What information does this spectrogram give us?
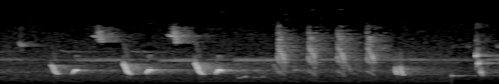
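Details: Nightingale song at night among forest trees: repeated pairs of loud sharp descending notes with short whistles, then a rhythmic series of rapid chipping notes about four per second, over a faint constant high drone.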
